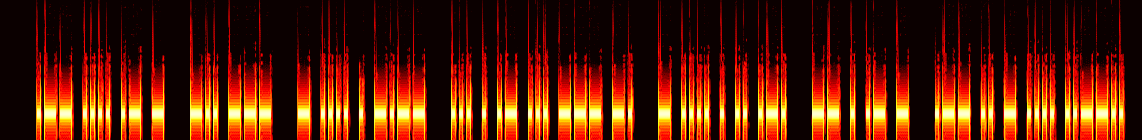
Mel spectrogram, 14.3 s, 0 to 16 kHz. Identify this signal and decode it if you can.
Morse code, heard as a keyed tone, about 25 wpm, 700 Hz. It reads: WHAT DO THEY SEASON THEIR MEAT WITH?
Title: Sentences from Top 1400 Words 25wpm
